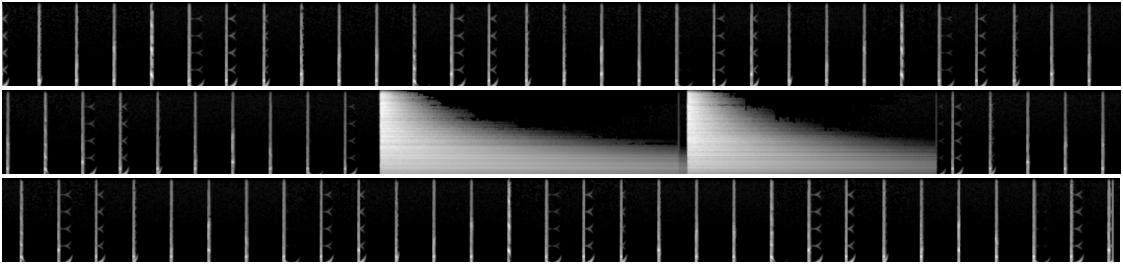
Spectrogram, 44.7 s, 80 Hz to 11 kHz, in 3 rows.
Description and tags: Create a new audi0 track.
Generate > Sine, 100Hz, amplitude : 1, 1m
From 0.00 to 0.20 of the track, apply Fade out effect
From 0.90 to 1.00 of the track, apply Fade in Effect
From 0.00 to 0.20 and 0.30 to 0.45 apply Click Track
From 0.20 to 0.30 apply a Pluck.
Normalize
electro, music, test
